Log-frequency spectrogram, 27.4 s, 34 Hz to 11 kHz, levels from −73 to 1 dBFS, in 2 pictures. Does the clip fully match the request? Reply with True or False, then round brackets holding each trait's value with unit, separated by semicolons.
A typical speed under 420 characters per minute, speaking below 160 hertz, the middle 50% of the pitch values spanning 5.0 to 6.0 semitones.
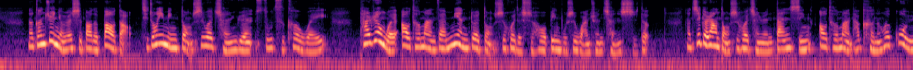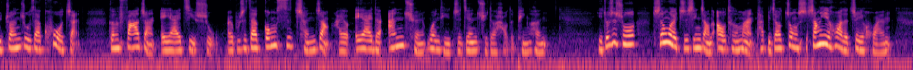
False (280 characters per minute; 205 Hz; 5.3 semitones)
